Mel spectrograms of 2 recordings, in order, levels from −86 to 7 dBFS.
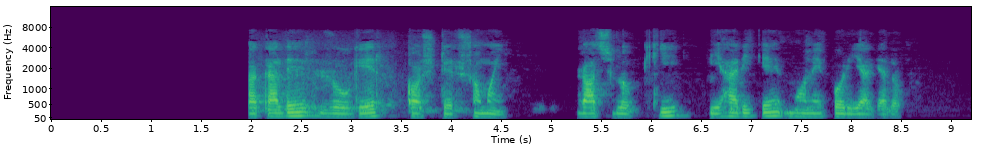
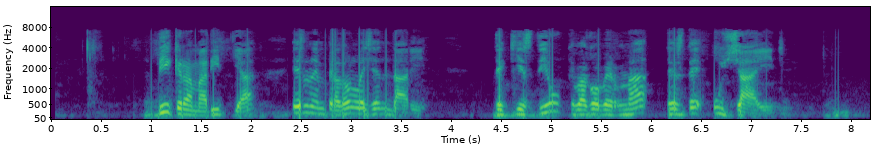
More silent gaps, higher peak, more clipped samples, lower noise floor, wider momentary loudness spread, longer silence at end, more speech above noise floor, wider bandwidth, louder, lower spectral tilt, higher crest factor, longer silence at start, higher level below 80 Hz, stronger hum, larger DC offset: neither; about the same, -2 dBFS vs -2 dBFS; neither; first, -69 dBFS vs -60 dBFS; second, 8 LU vs 22 LU; first, 0.7 s vs 0.2 s; first, 49 dB vs 43 dB; about the same, 7.8 kHz vs 7.8 kHz; second, -21 LUFS vs -18 LUFS; about the same, -6 dB/octave vs -5.5 dB/octave; about the same, 20 dB vs 18 dB; first, 1.95 s vs 0.95 s; second, -56 dBFS vs -50 dBFS; neither; neither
